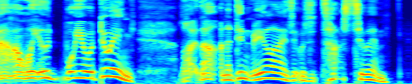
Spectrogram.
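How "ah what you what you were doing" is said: sudden hurt cry, shouted out, pitched high. Retelling how a man reacted when a hair was pulled from his face: imitating someone shouting. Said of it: "he shouts out".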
